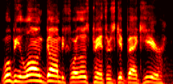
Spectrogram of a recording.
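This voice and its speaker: An actor voicing a cocky, sneering bully who leads a biker gang on a read-along record. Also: male voice, sits high, animated, moderate pace. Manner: sneering, brash.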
